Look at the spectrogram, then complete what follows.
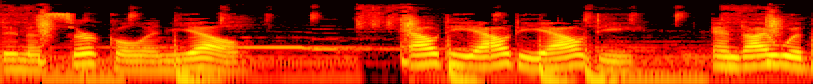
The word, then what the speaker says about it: Audi: one chick from h-i-m-y-m i'll always pronounce audi like a oddie and not how it's supposed to be pronounced like audi when i was a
